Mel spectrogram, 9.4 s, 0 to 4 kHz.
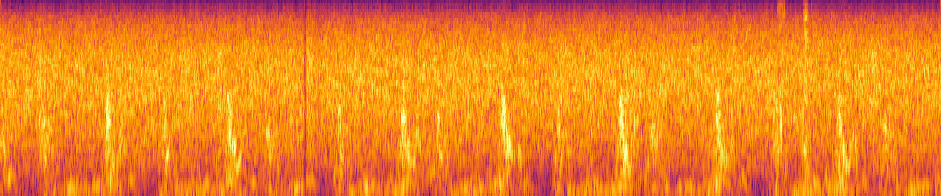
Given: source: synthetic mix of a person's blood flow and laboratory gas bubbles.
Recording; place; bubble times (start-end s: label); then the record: Doppler ultrasound of blood flow; precordium
7.77-7.85 s: bubbles
8.00-8.12 s: bubbles
From the record:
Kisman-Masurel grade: 113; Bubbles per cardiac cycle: 1 to 2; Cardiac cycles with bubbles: 1 to 10%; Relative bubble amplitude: loud (0.450 to 0.775); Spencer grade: 1 (occasional bubble signal discernible with the cardiac motion signal, with majority of cardiac periods free of bubbles); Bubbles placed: anywhere in the cardiac cycle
